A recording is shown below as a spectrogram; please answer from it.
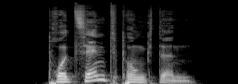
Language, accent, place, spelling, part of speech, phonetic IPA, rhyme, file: German, Germany, Berlin, Prozentpunkten, noun, [pʁoˈt͡sɛntˌpʊŋktn̩], -ɛntpʊŋktn̩, De-Prozentpunkten.ogg
- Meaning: dative plural of Prozentpunkt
